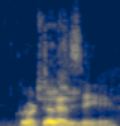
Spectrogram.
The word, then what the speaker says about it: Cortese: Am I pronouncing that right, or is it Cortese? That is right. Cortese, yes.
